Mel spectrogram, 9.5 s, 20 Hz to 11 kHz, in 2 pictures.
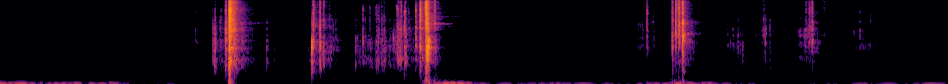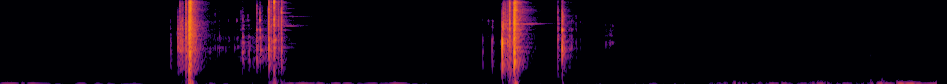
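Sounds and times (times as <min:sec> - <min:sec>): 
pistol magazine ejecting: 0:05.6 - 0:06.2, 0:07.3 - 0:07.6.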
